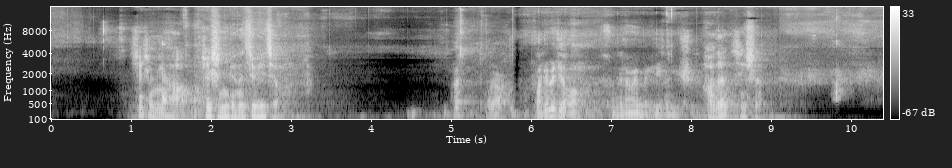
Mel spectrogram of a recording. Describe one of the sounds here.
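A young man answers briefly, close by.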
